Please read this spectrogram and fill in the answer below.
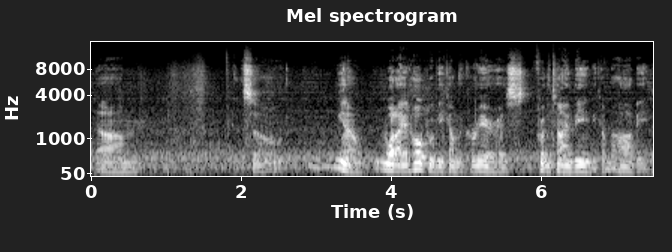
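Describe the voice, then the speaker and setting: Against noticeable background noise and audible room echo, a man with an American accent speaks at a moderate pace and a fairly low pitch, with ordinary pitch variation. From Ohio, Cleveland. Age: 20s. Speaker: special effects hobbyist. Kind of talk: interview monologue.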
